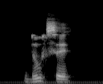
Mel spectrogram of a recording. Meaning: soft; tender
- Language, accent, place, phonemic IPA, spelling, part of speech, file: French, France, Lyon, /du.sɛ/, doucet, adjective, LL-Q150 (fra)-doucet.wav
